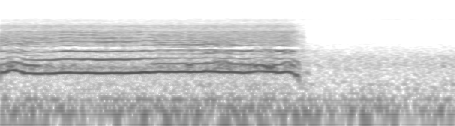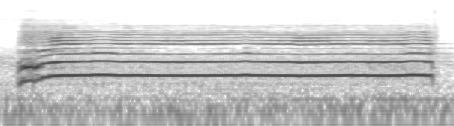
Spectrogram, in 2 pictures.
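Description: A ram's-horn shofar blown in two long blasts. The first is already sounding and ends about two seconds in. The second starts about a second later, scooping up into a steady note, and is held until it cuts off near the end.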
